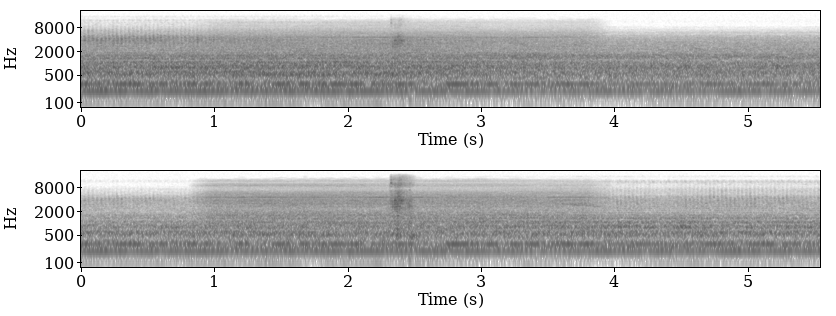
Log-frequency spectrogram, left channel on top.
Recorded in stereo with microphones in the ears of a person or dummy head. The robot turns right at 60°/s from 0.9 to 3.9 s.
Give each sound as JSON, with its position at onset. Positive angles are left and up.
{"t": 0.0, "sound": "a helicopter", "azimuth_deg": 55}
{"t": 2.3, "sound": "tape being pulled", "side_deg": -25}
